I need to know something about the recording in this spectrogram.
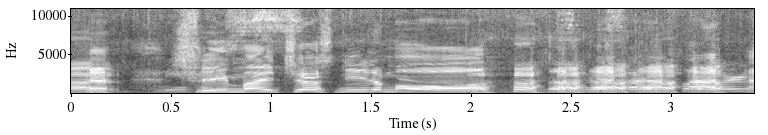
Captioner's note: all laughing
